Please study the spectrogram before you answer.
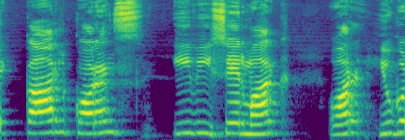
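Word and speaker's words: Tschermak: शेरमार्क, T silent है, ये ध्यान रखिएगा, टी साइलेंट है।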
